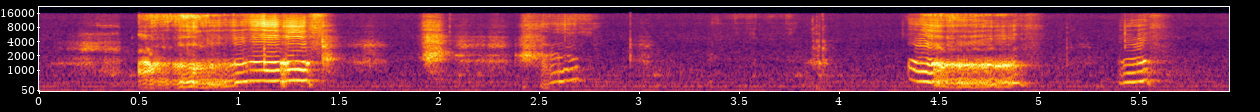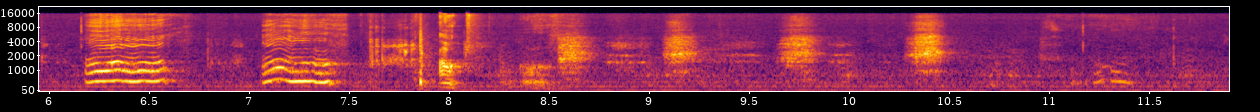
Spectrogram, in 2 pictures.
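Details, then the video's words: Stormy, a pet dog indoors eyeing the treat jar, makes drawn-out, talk-like vocal bursts with wavering harmonic moans and grumbles, several separate utterances spaced over the stretch, each rising and falling like attempted speech. "Our dog tries to talk"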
